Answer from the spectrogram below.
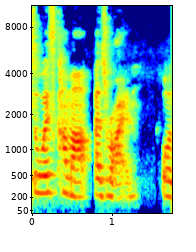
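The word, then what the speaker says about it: Raihn: i h n okay a lot of people would pronounce that as rain I pronounce it as Ryan because in my brain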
